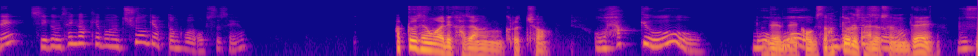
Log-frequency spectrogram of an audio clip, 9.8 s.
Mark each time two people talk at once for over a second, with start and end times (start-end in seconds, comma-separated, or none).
7.6-9.2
